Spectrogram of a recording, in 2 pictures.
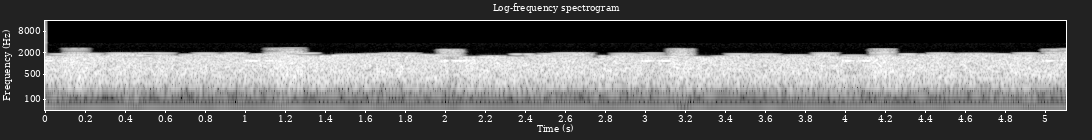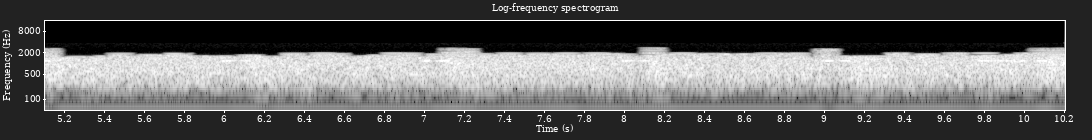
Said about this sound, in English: That little noise just appeared here a few weeks ago, and it's a mystery signal. Yeah, it is kind of unusual, isn't it? You're talking about that pulse?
